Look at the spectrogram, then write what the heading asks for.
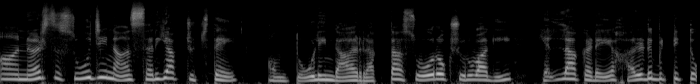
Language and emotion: Kannada, disgusted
